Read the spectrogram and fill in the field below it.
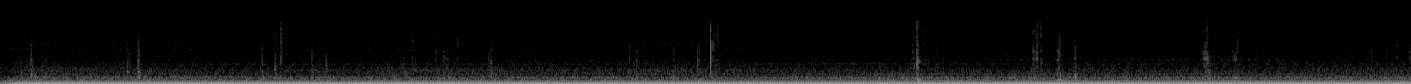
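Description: Buttons click sharply on a car radio.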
